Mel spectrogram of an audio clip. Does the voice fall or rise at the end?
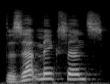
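fall. The pitch falls at the end. The speaker is asking for confirmation. "it's going to fall with sense"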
